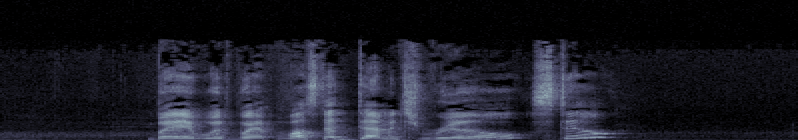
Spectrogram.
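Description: A young woman speaks brightly, close to a microphone.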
